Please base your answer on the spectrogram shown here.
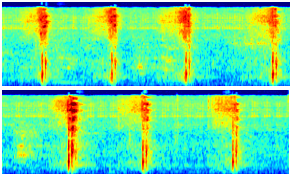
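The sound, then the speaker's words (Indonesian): A knife chops through a large onion, slicing it thinly: a steady series of sharp, crisp strikes, several seconds apart, with a few softer taps between them. “Selepas itu, bawang besar. Ini dipotong nipis dahulu.”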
